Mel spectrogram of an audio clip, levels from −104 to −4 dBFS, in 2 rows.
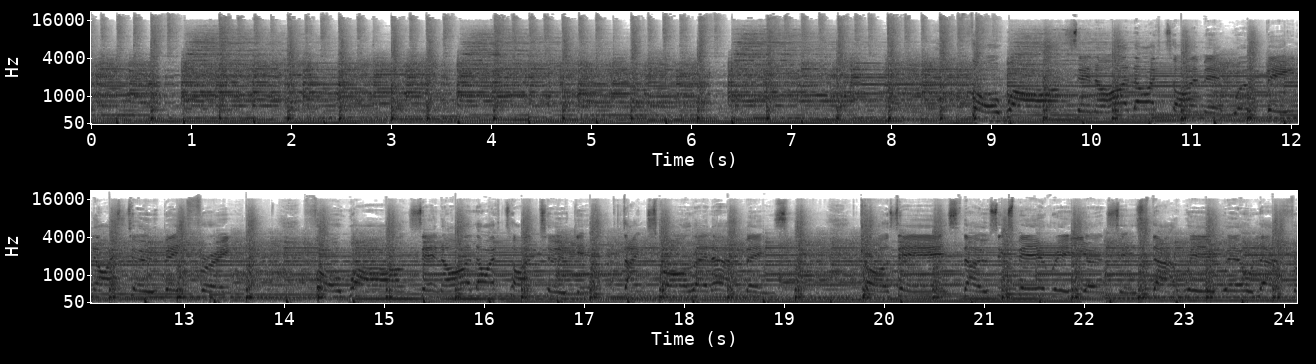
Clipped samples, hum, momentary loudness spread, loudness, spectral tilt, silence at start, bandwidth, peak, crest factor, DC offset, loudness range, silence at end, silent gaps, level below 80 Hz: under 0.1%; none; 3 LU; -15 LUFS; -4 dB/octave; 0 s; over 20 kHz; -2 dBFS; 14 dB; under 0.1%; 2 LU; 0 s; none; -28 dBFS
